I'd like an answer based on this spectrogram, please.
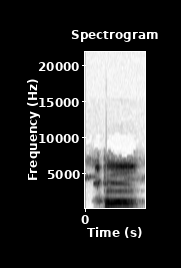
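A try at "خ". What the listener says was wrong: খ। পুর করে পড়তে হবে, ঠিক আছে? খটা পুর করে পড়তে হবে, খ পড়তে হবে। পুরটা মানে মুখটা গোল হবে, খা হবে না, খ হবে। যেমন আপনি সা পড়ছেন, স পড়ছেন কি ঠিক ওই রকম ভাবে সিন পড়ছেন।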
